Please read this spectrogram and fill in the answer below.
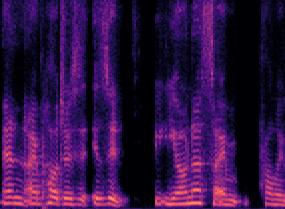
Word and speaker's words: Ioanes: and I apologize, is it Jonas? I'm probably mispronouncing your name. Can you correctly pronounce your last name and tell us your affiliation? Yeah, it's Ionis, but I'll kind of take anything.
